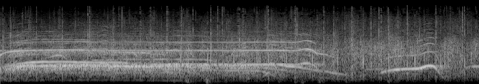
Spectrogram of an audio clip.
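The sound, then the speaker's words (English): Audience applause and cheering welcome a comedian onto a stand-up stage, a loud, dense wash of clapping with voices whooping and woohooing over it. The clapping eases slightly partway through. “Please welcome to the stage with general woohooing and thank yous, Jessica Fostercue.”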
